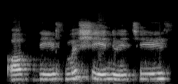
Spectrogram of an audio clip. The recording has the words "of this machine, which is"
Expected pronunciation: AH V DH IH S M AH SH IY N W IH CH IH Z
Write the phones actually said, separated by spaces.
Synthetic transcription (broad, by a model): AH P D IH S M AH SH IY N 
